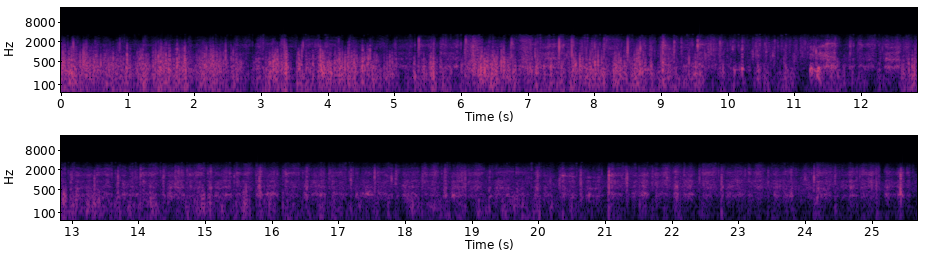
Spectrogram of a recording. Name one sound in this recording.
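Footsteps pound quickly through grass as a runner jogs.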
